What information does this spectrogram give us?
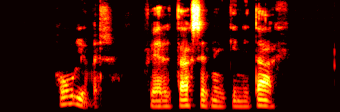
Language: Icelandic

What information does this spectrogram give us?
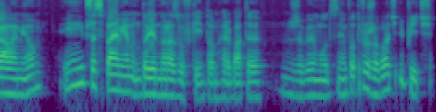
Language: Polish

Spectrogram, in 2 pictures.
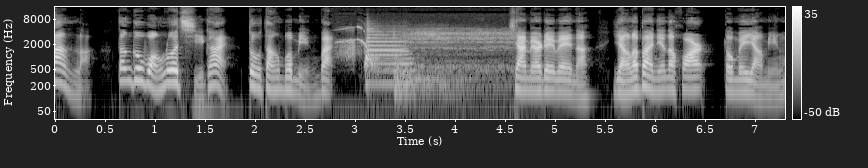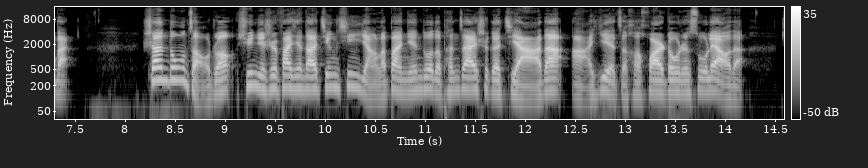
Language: Chinese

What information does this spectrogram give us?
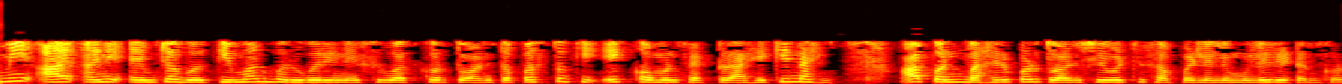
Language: Marathi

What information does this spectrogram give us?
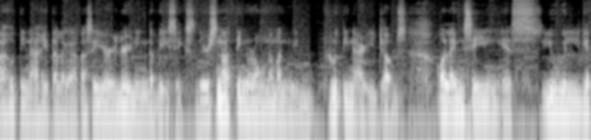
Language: Filipino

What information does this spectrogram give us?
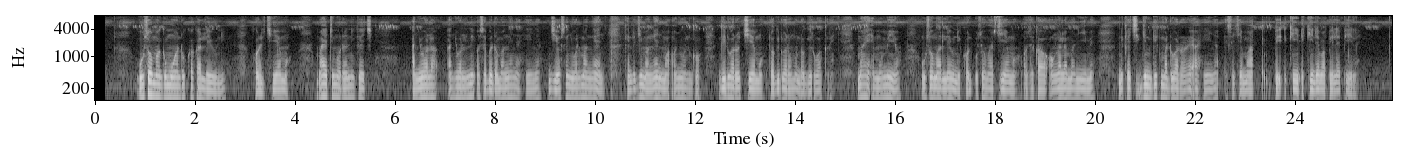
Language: Luo (Kenya and Tanzania)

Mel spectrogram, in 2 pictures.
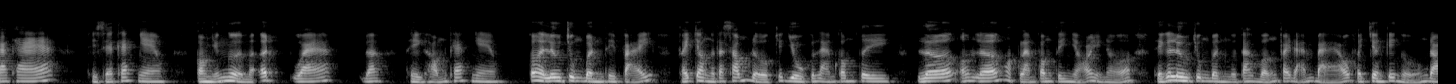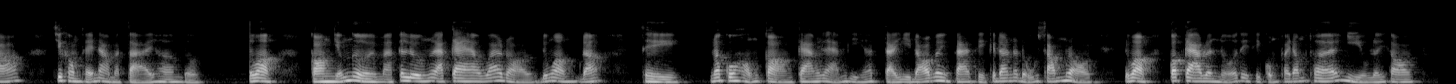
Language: Vietnamese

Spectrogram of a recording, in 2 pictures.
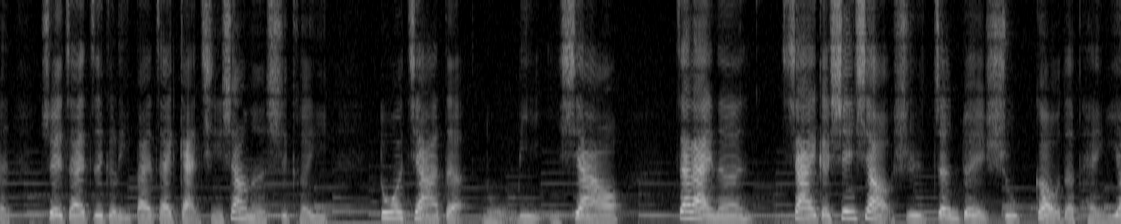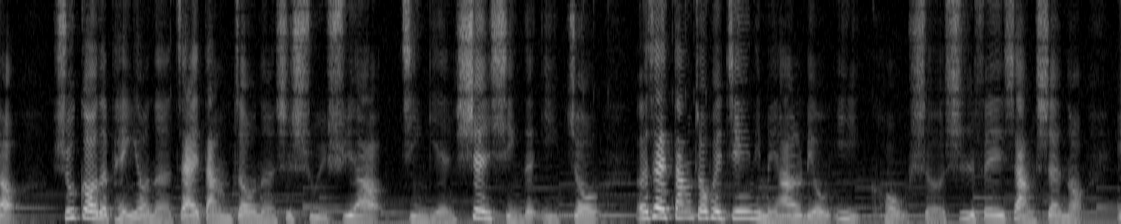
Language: Chinese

